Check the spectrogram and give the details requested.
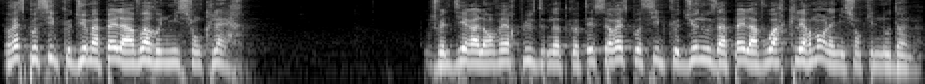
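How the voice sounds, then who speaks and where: A young man from France delivers a sermon with a high-pitched voice. He tells stories in a lively, self-mocking way, often stumbling and restarting mid-phrase as he works up to his point. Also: brisk. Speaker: preacher.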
